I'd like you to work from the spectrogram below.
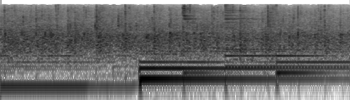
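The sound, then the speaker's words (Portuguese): An audience applauds the Lord after a prayer, a dense, steady wash of clapping that lasts the whole stretch, while sustained keyboard chords swell in and shift a few times underneath. “Quem pode aplaudir o Senhor e dar um glória a Deus por essa palavra?”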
